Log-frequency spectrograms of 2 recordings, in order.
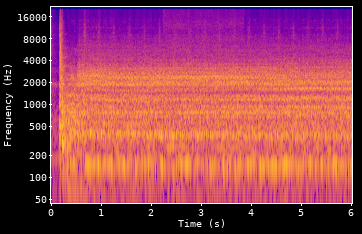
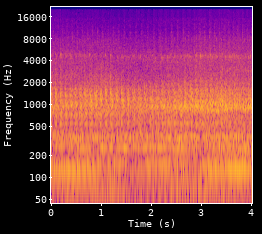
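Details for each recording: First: Detroit diesel dragline engine idle 13 years, about twelve seconds of steady cranking that never catches; air intake shutdown flapper found closed, starving it of air: cranks but no start. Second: Detroit two-stroke diesel dragline in a Florida sandpit, unmoved for 13 years, started with a little ether: steady, even drone at constant idle with no knocks or misses; normal running.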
